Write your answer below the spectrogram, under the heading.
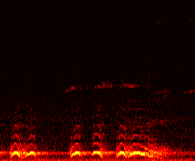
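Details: Barred owl hooting in the woods: a run of mid-pitched hoots with wavering, rising-and-falling inflections, four quick notes over about three seconds, with faint background hiss.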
